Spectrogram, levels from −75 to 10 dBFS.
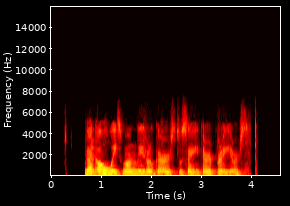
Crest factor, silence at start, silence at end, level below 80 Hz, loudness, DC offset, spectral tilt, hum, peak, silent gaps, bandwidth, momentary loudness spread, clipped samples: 18 dB; 0.7 s; 0.45 s; -60 dBFS; -17 LUFS; under 0.1%; -6 dB/octave; none; 0 dBFS; 4.03-4.08 s; 7 kHz; 16 LU; under 0.1%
